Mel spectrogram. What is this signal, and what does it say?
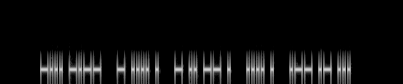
Morse code, heard as a keyed tone, about 50 wpm, 700 Hz. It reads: BY THE TIME HE WAS
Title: Sets of 5 Words Encore 50wpm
